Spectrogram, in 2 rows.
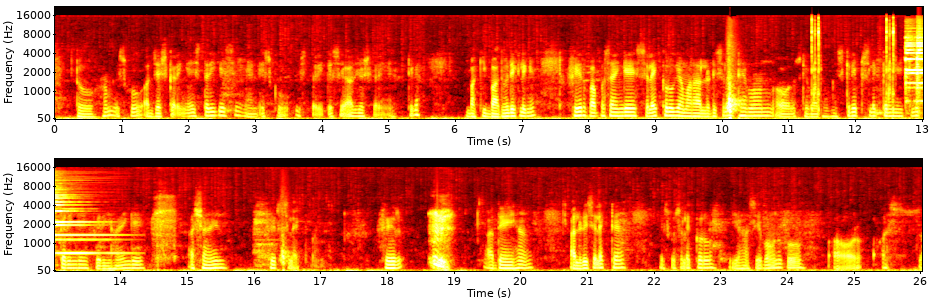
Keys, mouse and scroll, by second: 0.8 click, 2.3 right click, 3.3 click, 5.7 scroll down 1, 5.8 right click, 8.0 alt+right click, 11.6 click, 13.1 right click, 13.7 click, 16.8 right click, 17.9 alt+right click, 21.4 click, 25.9 click.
